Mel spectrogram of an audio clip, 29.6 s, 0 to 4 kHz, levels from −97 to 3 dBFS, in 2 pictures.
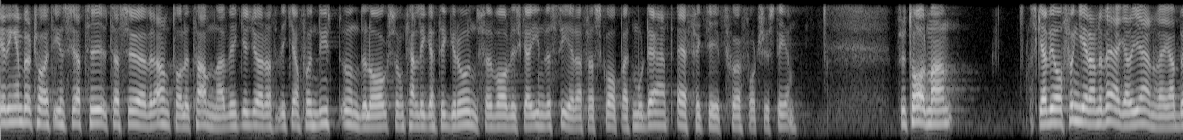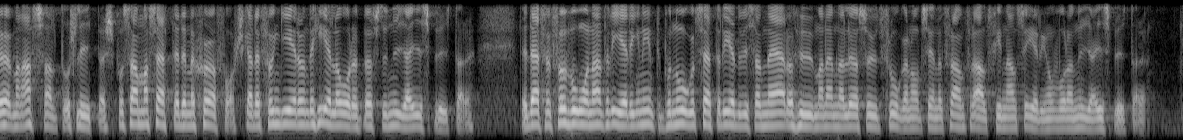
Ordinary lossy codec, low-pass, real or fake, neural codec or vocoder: none; 3.6 kHz; real; none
